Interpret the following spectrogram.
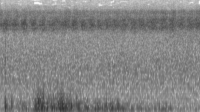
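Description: Insects chirring steadily in a high-pitched chorus, without a break.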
